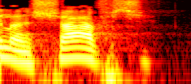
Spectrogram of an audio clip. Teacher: temos a sequência NDX, também não se pronuncia D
